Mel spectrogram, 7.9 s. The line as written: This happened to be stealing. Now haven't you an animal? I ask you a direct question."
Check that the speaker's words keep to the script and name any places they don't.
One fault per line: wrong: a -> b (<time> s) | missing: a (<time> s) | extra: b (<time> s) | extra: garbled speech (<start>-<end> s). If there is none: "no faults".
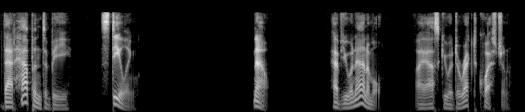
wrong: This -> That (0.1 s)
wrong: haven't -> have (5.0 s)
